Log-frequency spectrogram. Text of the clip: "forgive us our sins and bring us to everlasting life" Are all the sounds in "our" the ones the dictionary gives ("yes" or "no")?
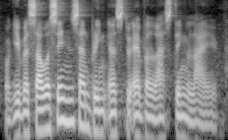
no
